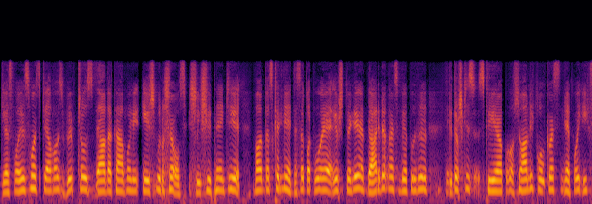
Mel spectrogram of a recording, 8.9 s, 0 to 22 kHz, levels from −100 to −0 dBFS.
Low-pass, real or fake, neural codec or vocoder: 7.2 kHz; fake; codec, 16 kHz, 0.5 kbps, FreqCodec, larger model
